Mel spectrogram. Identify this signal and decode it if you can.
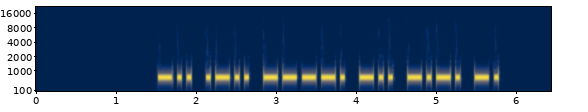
Morse code, heard as a keyed tone, about 20 wpm, 700 Hz. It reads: DL9DCN
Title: DXCC-100 Call Signs - 6 Characters - Repeated 3x - 20wpm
